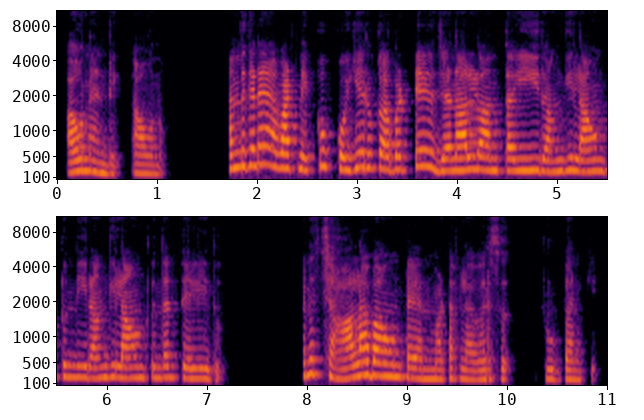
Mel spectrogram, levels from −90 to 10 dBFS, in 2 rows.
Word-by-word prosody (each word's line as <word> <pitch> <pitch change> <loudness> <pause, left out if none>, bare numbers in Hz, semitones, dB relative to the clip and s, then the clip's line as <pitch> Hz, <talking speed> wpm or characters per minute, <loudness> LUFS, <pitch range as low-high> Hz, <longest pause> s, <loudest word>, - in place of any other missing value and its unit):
అవునండి. 205 -6 0 0.2
అవును. 170 -1 -5 0.7
అందుకనే 320 +5 +3 0.2
వాటినెక్కువ 270 +1 +2
కొయ్యరు 280 +4 +1
కాబట్టే, 250 +4 +1 0.2
జనాల్లో 230 +3 +5
అంత 235 0 -3 0.2
ఈ - - +2 0.2
రంగు 215 +2 -2
ఇలా 210 -2 +3
ఉంటుంది, 220 0 -5
ఈ - - -7
రంగు 215 +3 -3
ఇలా 200 -1 +2
ఉంటుందని 210 +1 -6
తెలీదు. 195 -1 -4 0.8
కానీ, 275 +2 -1
చాలా 210 +5 +3
బావుంటాయన్నమాట 200 -7 0
ఫ్లవర్స్ 180 +1 -5 0.4
చూడ్డానికి. 175 -1 -7
220 Hz, 120 wpm, -23 LUFS, 190-245 Hz, 0.8 s, జనాల్లో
